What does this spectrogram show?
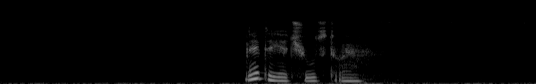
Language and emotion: Russian, sad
